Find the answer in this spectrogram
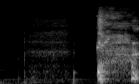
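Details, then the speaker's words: Single harsh, forceful cough, preceded by a faint breathy sound, from an adult who says they are very sick. "That sounds rough. I'm Yeah, I'm sick. It's fun."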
